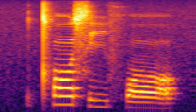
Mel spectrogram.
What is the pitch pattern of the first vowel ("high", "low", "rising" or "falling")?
high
